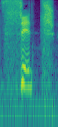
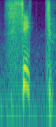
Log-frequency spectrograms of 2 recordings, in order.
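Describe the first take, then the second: First: It is said in a changed, put-on voice. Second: It is said in a changed, put-on voice.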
